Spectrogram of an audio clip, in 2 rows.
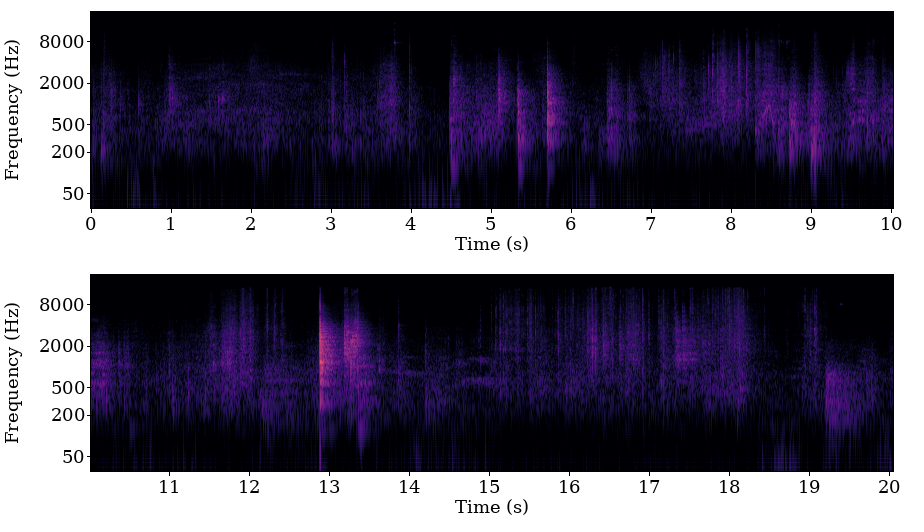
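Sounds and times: aluminium foil crinkling: 14.8 - 19.2.

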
